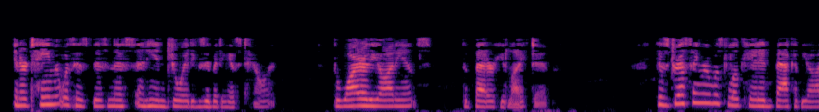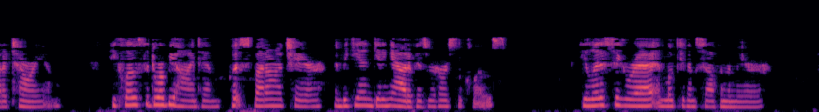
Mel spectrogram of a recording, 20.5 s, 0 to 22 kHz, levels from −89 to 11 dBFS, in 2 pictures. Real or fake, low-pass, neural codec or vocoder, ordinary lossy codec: real; 5.4 kHz; none; MP3, 24 kbps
